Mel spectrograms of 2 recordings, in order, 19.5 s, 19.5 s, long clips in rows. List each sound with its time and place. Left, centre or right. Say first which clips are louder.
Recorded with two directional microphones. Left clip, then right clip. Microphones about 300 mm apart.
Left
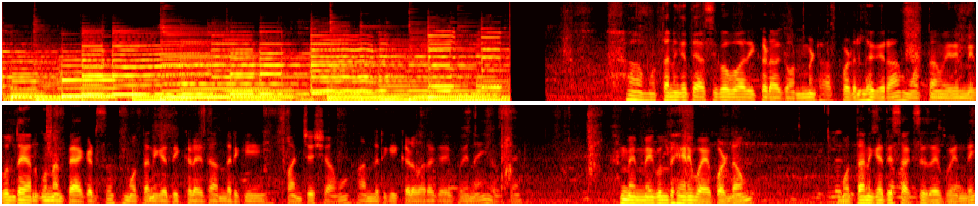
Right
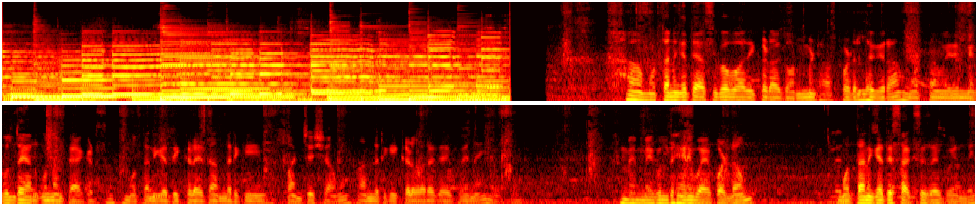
0.0 s music: right 3 dB; centre
6.2 s speech: even; centre
9.0 s speech: left 5 dB; left
9.2 s speech: left 6 dB; centre
15.9 s speech: left 11 dB; centre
